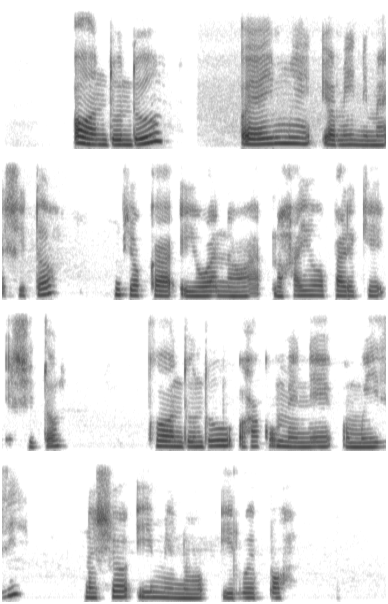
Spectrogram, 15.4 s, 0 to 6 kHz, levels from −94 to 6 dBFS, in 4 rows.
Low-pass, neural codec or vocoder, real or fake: 5.4 kHz; none; real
